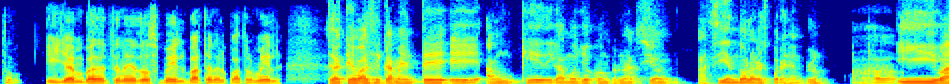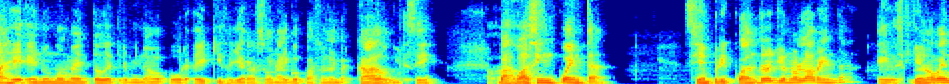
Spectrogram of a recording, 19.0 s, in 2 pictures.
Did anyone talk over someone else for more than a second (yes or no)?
no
